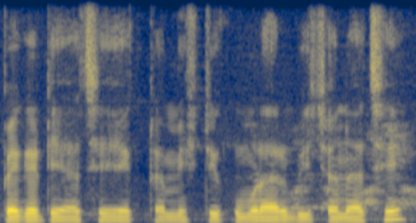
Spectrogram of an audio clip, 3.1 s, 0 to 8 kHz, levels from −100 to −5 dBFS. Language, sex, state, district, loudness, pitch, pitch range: Bengali, male, West Bengal, Alipurduar, -19 LUFS, 115 Hz, 115-125 Hz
